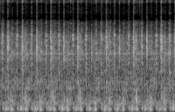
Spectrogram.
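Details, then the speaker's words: Motorcycle with a newly installed fuel pump, idling after starting: an even, slow popping beat of about eleven pulses a second with no surge, but the idle sounds set low. Removing the choke stalled it; the owner believes the idle needs turning up. "So, yeah, starting it isn't an issue. Starting it with the choke isn't an issue, but I do believe I need to turn my idle up."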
